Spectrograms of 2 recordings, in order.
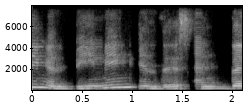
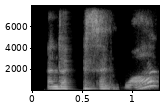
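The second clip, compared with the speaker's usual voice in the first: plain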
